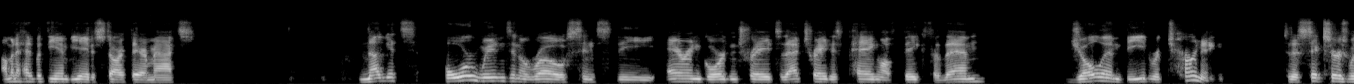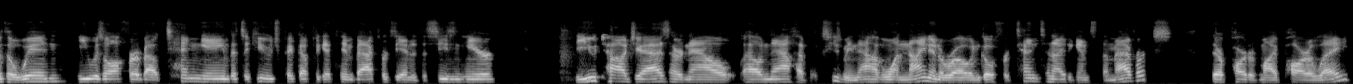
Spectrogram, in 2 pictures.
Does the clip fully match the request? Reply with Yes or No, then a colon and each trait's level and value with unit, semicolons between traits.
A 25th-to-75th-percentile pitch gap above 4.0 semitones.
No: narrow, 2.5 semitones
